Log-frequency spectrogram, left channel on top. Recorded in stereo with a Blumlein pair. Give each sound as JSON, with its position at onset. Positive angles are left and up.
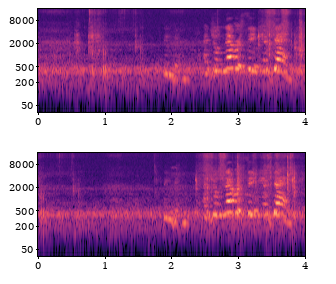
{"t": 1.9, "sound": "a shout", "azimuth_deg": -15, "distance_m": 3.0}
